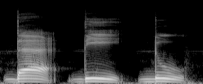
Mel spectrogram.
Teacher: Jadi huruf dal itu dilafalkan sama persis seperti kita melafalkan huruf ta dan huruf po. Cuma bedanya dal itu tipis dan dia tidak ada percikan nafas seperti huruf ta.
